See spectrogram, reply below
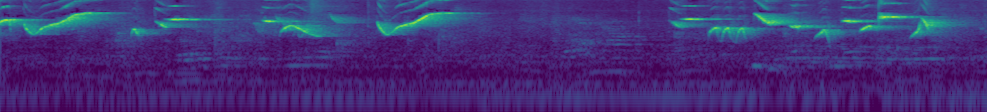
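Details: Small imported blackthroat singing as a master bird for other songbirds: high, swooping whistled phrases and sharp slurs in short runs, with a steady low hum underneath.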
